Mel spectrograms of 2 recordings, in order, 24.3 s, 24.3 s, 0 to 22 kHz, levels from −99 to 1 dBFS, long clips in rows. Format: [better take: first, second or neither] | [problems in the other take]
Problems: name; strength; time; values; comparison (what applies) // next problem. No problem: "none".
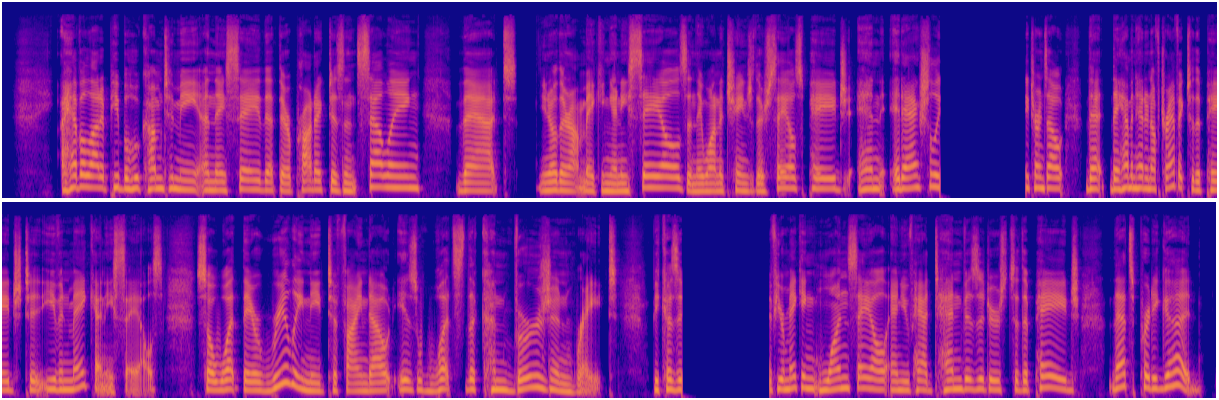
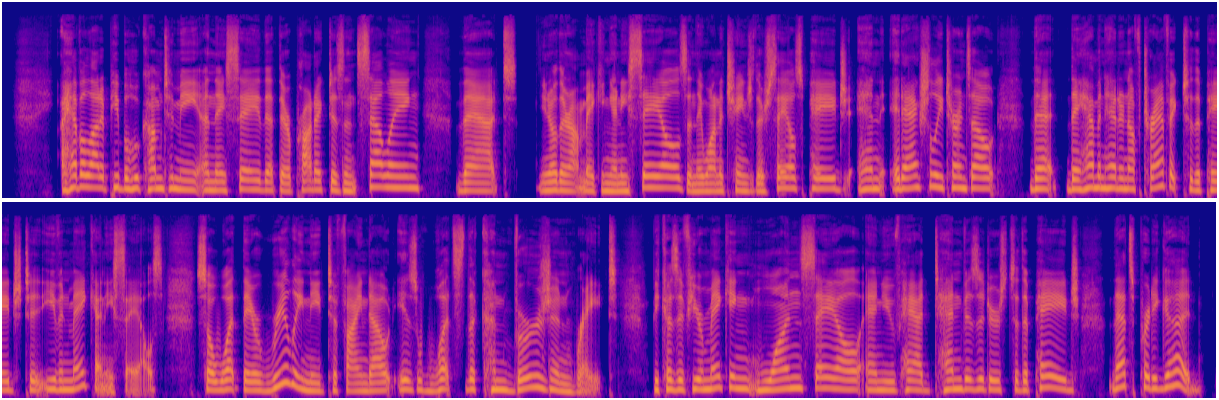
second | audio freezing; at 9.5 s for 1 s and at 19 s for 1 s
